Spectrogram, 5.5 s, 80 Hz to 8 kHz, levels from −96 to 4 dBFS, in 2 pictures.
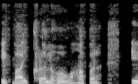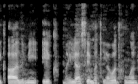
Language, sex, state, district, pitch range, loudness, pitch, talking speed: Bhojpuri, male, Uttar Pradesh, Varanasi, 115-125 Hz, -20 LUFS, 120 Hz, 140 wpm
